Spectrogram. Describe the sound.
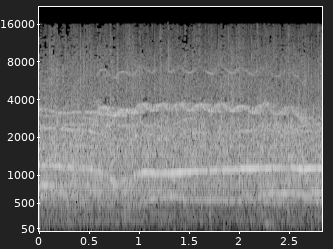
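Studio audience on a chat show applauds a guest actor's entrance, a loud, steady wash of clapping with no breaks, with sustained tones running through it.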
